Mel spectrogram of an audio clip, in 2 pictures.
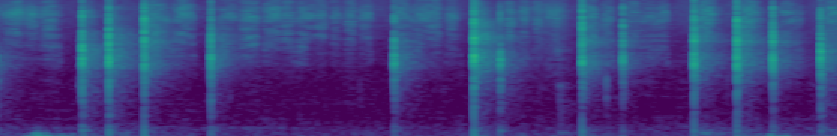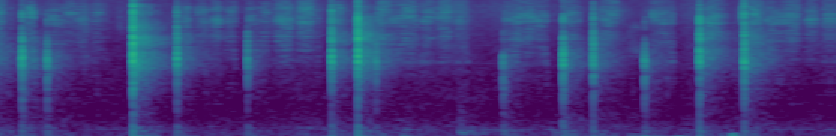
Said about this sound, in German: ich mache das vielleicht gleich weiter und schreibe unten drunter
